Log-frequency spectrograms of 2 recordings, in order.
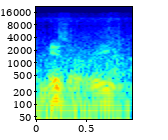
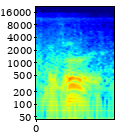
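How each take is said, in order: First: It is said so it sounds like 'misery'. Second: It is said with the usual 'Missouri' vowels.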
